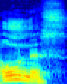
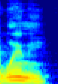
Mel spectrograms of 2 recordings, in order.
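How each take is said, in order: First: The name starts with a U vowel sound. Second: The name starts with a W sound. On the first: It follows one older transliteration system. "if you under Budge talk" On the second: It follows the standard academic transliteration. "the standard academic thing"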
